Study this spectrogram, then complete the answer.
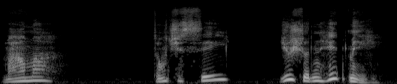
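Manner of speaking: high, thin, tearful plea; thin, crying. A narrator's reading. Exhausted boy on the roof to his mother, thin tearful voice. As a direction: plead thinly, worn out from crying. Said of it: "it was thin and crying".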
